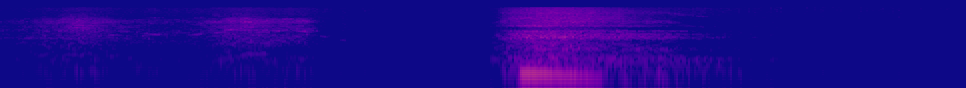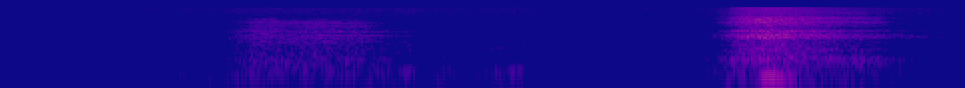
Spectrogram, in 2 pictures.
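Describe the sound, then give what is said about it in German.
Slow, deep breaths taken during a guided meditation, each soft airy inhale and exhale rising and fading, separated by stretches of near silence, with no talking in between. “Und dann nimm doch mal drei tiefe Atemzüge in deinem Rhythmus ein und schließ gerne schon dabei die Augen.”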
